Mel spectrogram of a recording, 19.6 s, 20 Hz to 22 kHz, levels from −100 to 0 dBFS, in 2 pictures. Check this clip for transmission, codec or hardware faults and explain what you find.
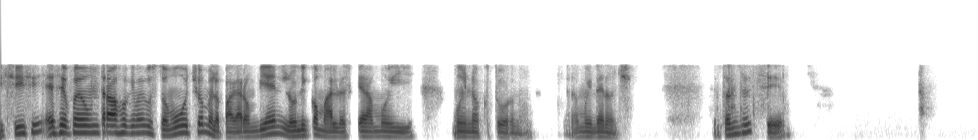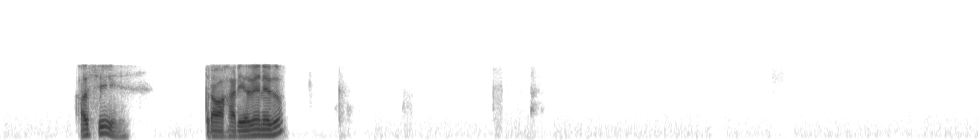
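Listening to the speech from beginning to end, nothing stood out as a transmission, codec or hardware problem.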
